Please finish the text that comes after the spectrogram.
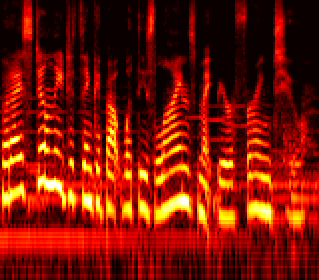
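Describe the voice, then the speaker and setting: A woman's voice: medium pitch, lively intonation, a little fast, natural voice. An actress playing a friendly, encouraging young woman guide who leads the group in a video game. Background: game music.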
